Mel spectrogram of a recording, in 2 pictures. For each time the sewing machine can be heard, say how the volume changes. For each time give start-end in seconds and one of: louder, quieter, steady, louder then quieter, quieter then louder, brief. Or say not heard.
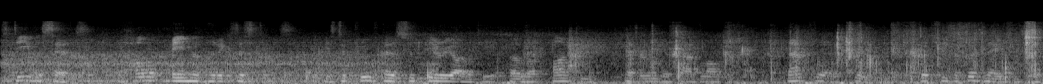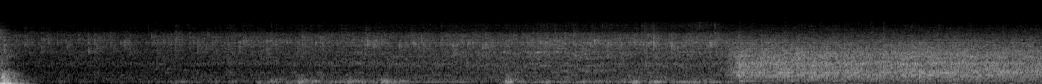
not heard.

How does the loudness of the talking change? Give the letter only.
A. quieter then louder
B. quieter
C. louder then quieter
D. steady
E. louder
B.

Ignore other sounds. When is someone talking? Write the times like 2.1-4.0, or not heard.
0.0-10.6.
